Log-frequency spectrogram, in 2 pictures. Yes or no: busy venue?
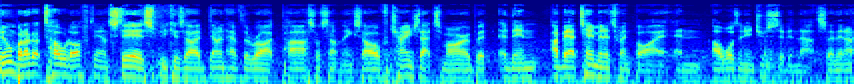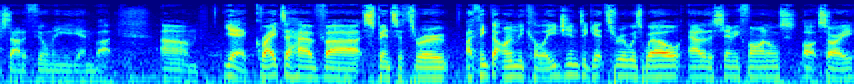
yes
